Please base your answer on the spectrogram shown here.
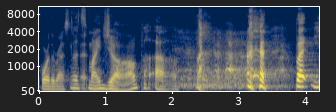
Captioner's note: laugh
